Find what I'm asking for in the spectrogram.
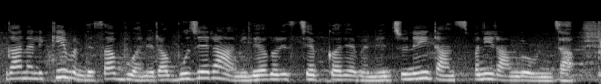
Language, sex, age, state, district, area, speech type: Nepali, female, 18-30, West Bengal, Alipurduar, urban, spontaneous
